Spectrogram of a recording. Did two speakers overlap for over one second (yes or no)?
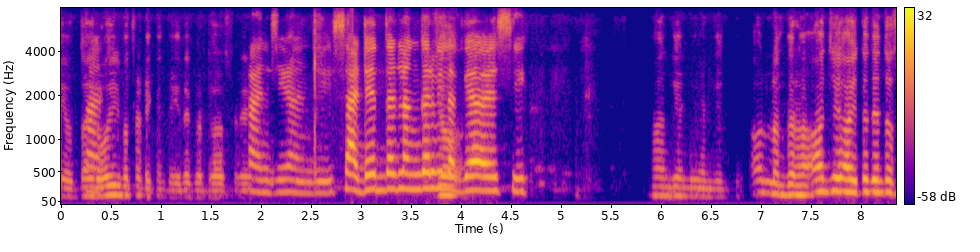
no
